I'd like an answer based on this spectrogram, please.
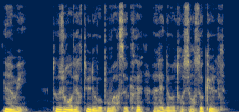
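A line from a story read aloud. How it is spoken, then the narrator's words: Murmured. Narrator (French): murmura-t-elle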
